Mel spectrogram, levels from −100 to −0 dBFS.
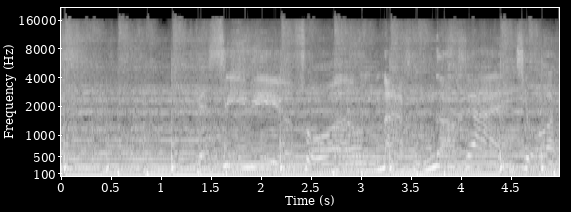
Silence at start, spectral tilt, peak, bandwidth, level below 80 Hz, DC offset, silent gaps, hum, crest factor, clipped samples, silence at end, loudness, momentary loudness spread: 0 s; -4.5 dB/octave; 0 dBFS; 18 kHz; -18 dBFS; under 0.1%; none; none; 10 dB; 0.1%; 0 s; -11 LUFS; 3 LU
